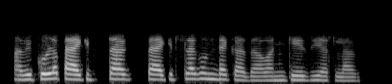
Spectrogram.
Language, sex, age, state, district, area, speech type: Telugu, female, 18-30, Andhra Pradesh, East Godavari, rural, conversation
